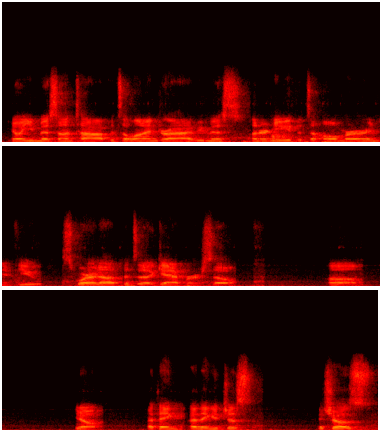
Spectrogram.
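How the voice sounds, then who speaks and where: Deep-voiced young man at a press conference. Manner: soft-spoken, many ums and you-knows. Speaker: baseball player. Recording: echoey room with background noise.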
